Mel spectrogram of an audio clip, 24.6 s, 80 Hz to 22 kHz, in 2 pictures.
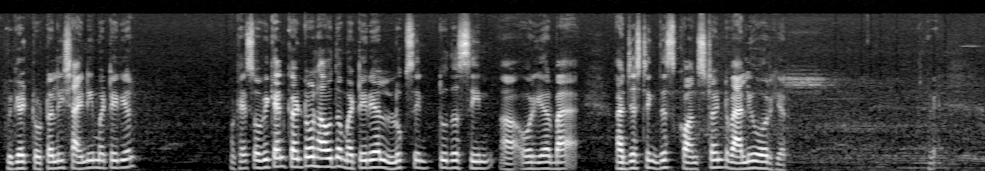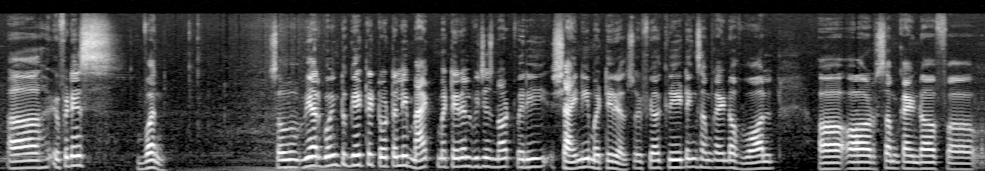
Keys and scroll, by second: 14.3 1, 14.6 Return.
